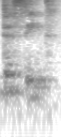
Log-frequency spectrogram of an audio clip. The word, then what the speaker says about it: deceit: tour does seats really the e is not stressed and so it doesn't have a long e sound like Dec it's really just deceit do it almost sound like a shortened use down we call the schwa lets you learn all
